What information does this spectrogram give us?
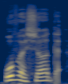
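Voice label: shanghai, Chinese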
